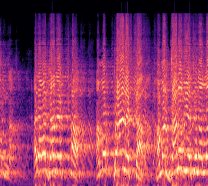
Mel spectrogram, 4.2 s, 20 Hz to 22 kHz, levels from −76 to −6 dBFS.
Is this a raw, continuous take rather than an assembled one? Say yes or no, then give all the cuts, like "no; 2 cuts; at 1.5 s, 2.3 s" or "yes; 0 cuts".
yes; 0 cuts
